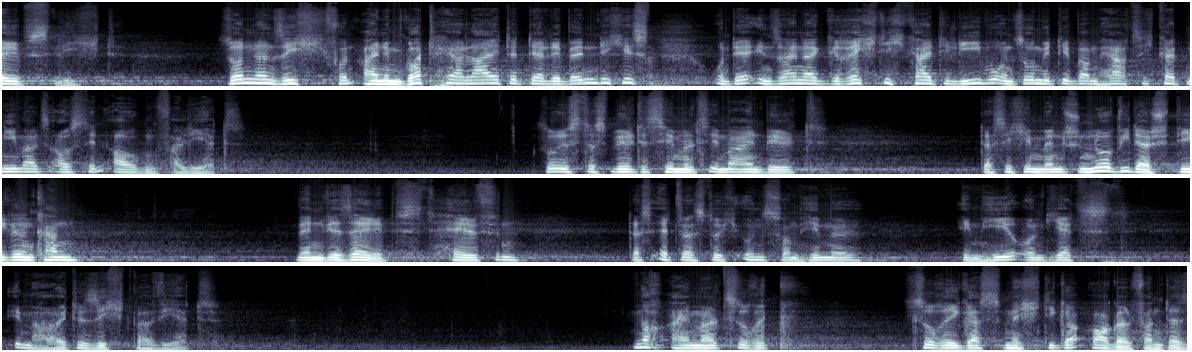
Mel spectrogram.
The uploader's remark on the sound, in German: Im Hildesheimer Dom.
